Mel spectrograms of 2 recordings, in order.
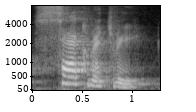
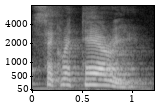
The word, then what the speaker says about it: secretary: Eles pronunciam isso aqui lá muitas vezes sem o A. Eles falam secretary, secretary. Já nos Estados Unidos eu só escutava com A, que é secretary.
